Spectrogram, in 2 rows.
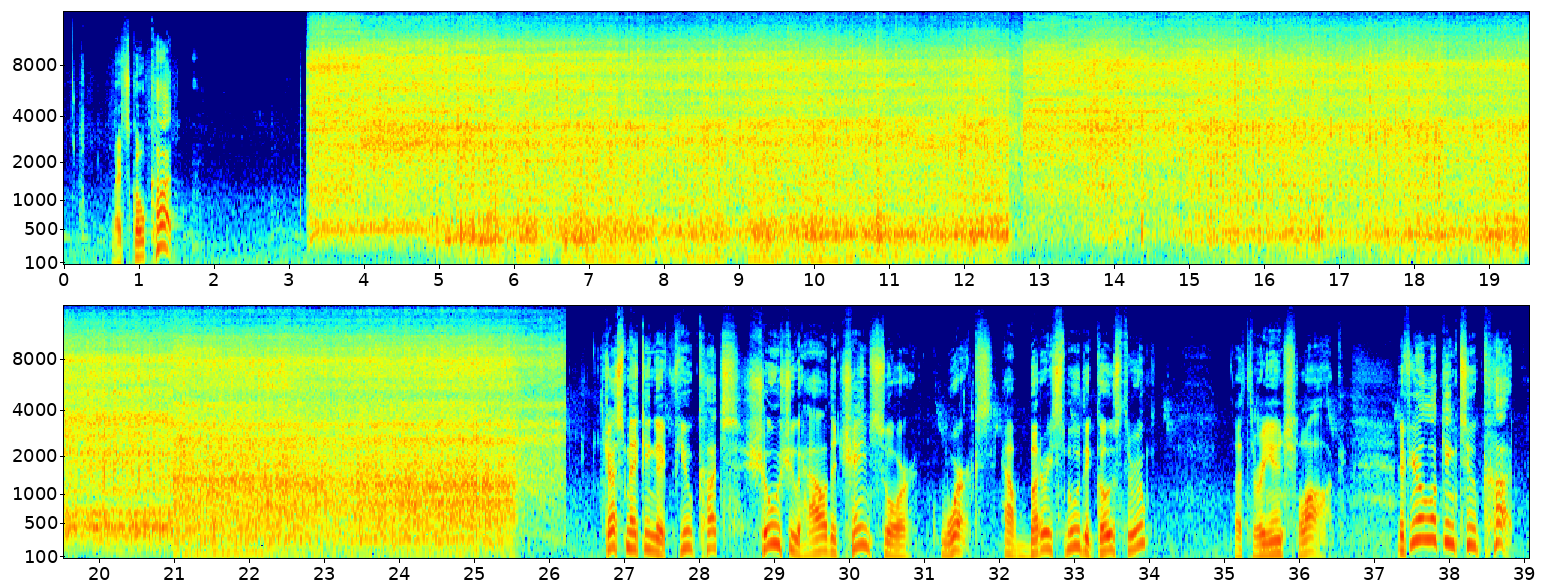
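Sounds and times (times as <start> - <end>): chainsaw cutting log: 3.2 - 26.2.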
